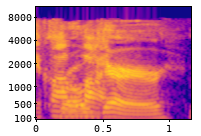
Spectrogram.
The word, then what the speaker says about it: Kroger: I will not allow you to do the Detroit pronunciation of Kroger with the S on it. – I will add the S like Myers. – No, it's Kroger, Meyer. You don't put the S on there.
